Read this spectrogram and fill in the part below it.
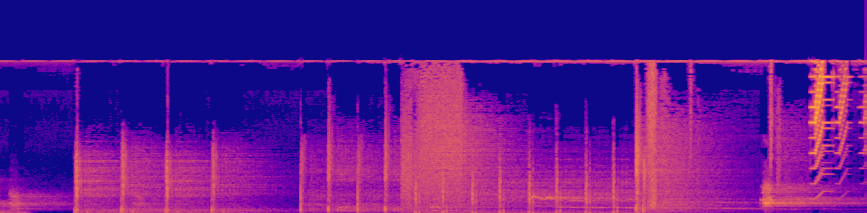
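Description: Footsteps crunch quickly on snow.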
